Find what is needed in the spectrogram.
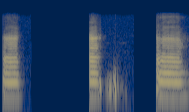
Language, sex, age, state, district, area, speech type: Hindi, male, 18-30, Bihar, Vaishali, rural, conversation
